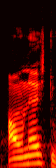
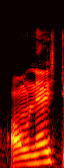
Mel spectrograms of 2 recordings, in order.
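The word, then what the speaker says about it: honest: देखिए इसका ऑनेस्ट का पहला लेटर एच आ रहा है, लेकिन इसका उच्चारण एच है, लेकिन इसका उच्चारण ह के समान नहीं है, इसका उच्चारण ओ के समान है।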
